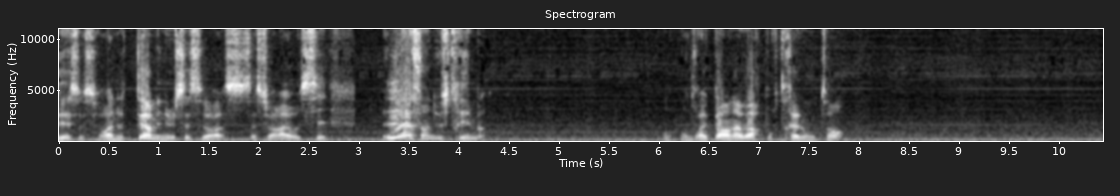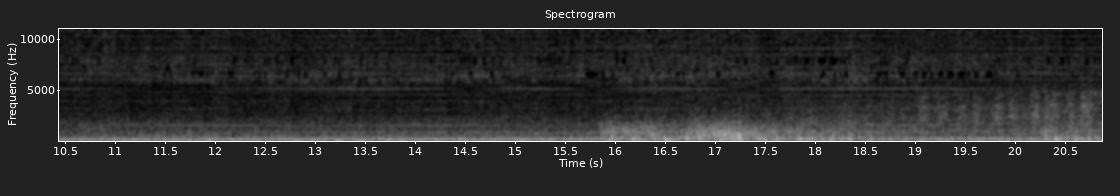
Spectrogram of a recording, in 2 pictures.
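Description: An electric train motor hums steadily, slowly rising in pitch as the train speeds up.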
